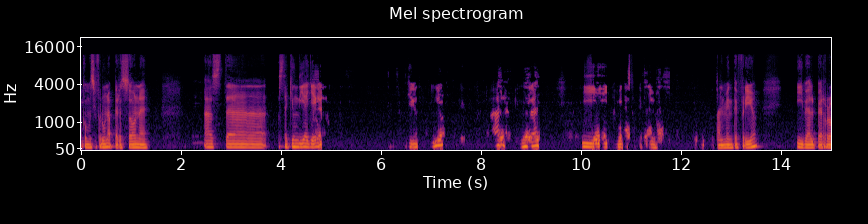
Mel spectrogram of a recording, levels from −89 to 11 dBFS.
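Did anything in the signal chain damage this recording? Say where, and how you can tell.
Yes. Other side's voice leaking through, at 4.68 to 4.80 s and again from 8.34 to 11.78 s: a second voice sits only about 5 dB below the talker, far too loud for room ambience. This damage happens in call processing. The device is likely playing the far end on a loudspeaker, and the echo canceller failed to subtract that playback from the microphone, so the far-end voice passes straight through into the outgoing signal.

Speech suppressed in double talk, at 4.81 to 5.07 s and across 6.11 to 12.76 s: the talker's level repeatedly collapses, at its deepest by around 40 dB. The first stretch loses roughly 300 ms and the longer one about 4 s in total. Both sides were speaking at once, and the echo canceller likely could not tell the near talker from the loudspeaker echo, so it attenuated everything together.

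Background gated by the echo canceller, at 9.43 to 9.57 s and 11.79 to 11.92 s: the room sound itself ducks, by about 15 dB in the first dip and about 9 dB in the second, each lasting roughly 150 ms before recovering. This is the canceller's suppression stage clamping the microphone while loudspeaker playback was detected and then releasing. The second dip lands just after the leaked far-end voice stops at 11.78 s.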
